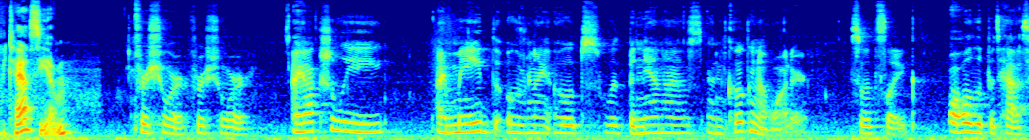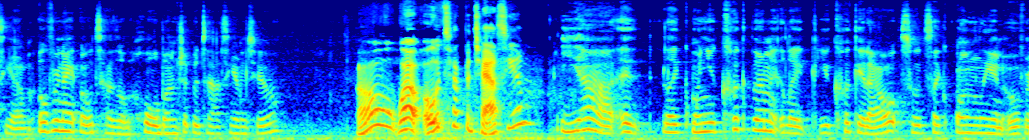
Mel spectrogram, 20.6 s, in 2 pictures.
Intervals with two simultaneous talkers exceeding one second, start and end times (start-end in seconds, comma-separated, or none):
none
